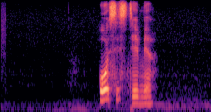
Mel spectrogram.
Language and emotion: Russian, neutral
